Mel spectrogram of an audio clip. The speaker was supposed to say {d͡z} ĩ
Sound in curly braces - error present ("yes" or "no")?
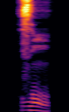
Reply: yes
